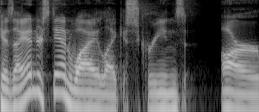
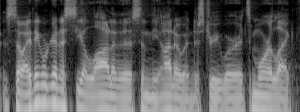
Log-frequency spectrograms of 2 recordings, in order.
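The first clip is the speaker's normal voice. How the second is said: normal talking voice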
